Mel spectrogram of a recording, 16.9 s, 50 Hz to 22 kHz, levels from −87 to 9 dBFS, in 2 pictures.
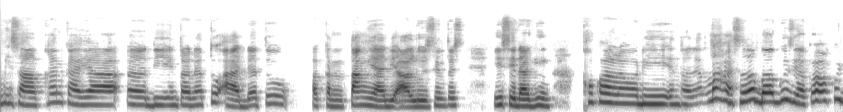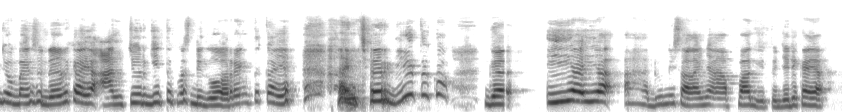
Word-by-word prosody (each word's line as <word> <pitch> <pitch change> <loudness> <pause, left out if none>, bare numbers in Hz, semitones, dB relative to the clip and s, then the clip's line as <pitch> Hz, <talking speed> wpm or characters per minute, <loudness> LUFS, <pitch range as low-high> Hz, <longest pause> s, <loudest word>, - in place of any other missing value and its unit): misalkan 275 +4 -5
kayak, 245 -3 +1
eee, 245 -1 0
di 235 - -4
internet 235 +1 -4
tuh 320 - -5
ada 200 +3 -1
tuh 270 +1 -10 0.2
e 210 - -4
kentang 215 +3 -1
ya 195 -4 +2
di 195 - -2
halusin 190 +4 0
terus 230 0 -8 0.3
isi 245 0 -1
daging. 210 +1 +2 0.3
Kok 320 - -4
kalau 290 -4 +2
di 265 0 +1
internet 255 +3 -6
mah 420 -3 +1
hasilnya 335 +6 +3
bagus 330 +3 +4
ya, 265 -4 +1
kok 360 0 +2
aku 420 - -1
nyobain 285 -5 -2
sendirian 285 -1 -1
kayak 315 -5 +4
ancur 255 +5 -3
gitu, 315 +5 -4
pas 325 +3 -6
digoreng 250 +2 -1
tuh 345 - -10
kayak 315 +2 -1 0.5
hancur 360 0 +6
gitu, 290 -1 -2
kok 300 - -4 0.5
gak 260 +4 +5 0.4
iya 350 +4 +6
iya, 350 -1 +5 0.4
aduh, 235 +2 -10
nih 280 +1 -9
salahnya 225 0 -1
apa, 235 +2 0
gitu. 180 +1 -12
Jadi 200 +4 -4
kayak, 250 - +1
260 Hz, 170 wpm, -22 LUFS, 230-315 Hz, 0.5 s, hancur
